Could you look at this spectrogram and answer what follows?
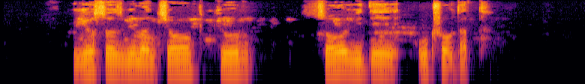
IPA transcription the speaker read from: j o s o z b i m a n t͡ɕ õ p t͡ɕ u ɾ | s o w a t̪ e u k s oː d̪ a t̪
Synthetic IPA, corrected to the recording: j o s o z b i m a n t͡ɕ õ p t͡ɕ u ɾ | s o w i t̪ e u k ʂ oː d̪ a t̪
